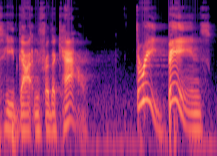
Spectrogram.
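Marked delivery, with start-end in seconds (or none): 2.0-3.2 high, louder outraged cry; cried out. Acted. Friends crying out at the silly trade. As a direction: throw up your hands at the beans. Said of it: "cried his friends".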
